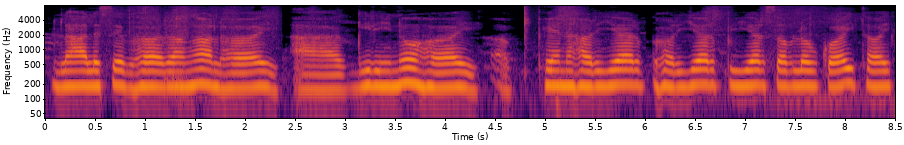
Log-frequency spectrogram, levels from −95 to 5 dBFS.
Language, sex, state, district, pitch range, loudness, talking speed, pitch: Bajjika, female, Bihar, Vaishali, 180-195 Hz, -28 LUFS, 115 wpm, 185 Hz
